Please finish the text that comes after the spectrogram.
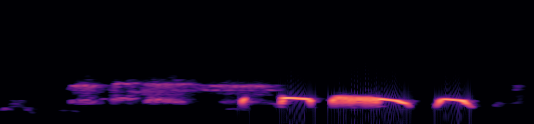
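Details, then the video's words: Decoy spotted dove calling to provoke rival doves: a soft buzzy rolling prelude, then one clear cooing phrase of a short note, a looped coo, a long vibrating coo and a falling final coo. "Chim Cu Mồi Thúc Và Gáy Gọi Cực Đỉnh"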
